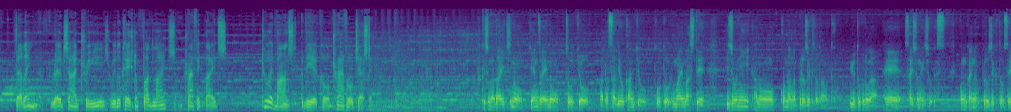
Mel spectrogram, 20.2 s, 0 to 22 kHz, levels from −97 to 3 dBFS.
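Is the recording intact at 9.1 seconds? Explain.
No. A call bitrate drop runs from 7.16 to 9.85 s. The sound fits a fall from 40 to 15 kbps after the call's bandwidth estimate dropped. The encoder codes coarsely and trims high frequencies, so it turns rough, watery or muffled.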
